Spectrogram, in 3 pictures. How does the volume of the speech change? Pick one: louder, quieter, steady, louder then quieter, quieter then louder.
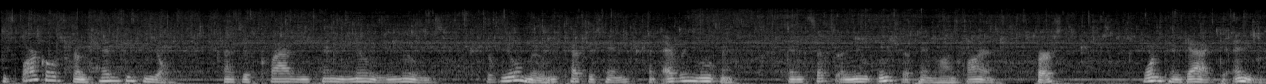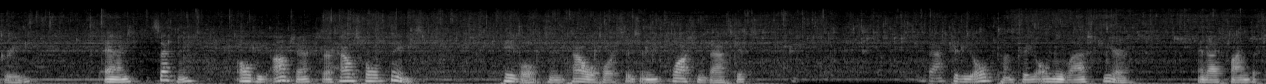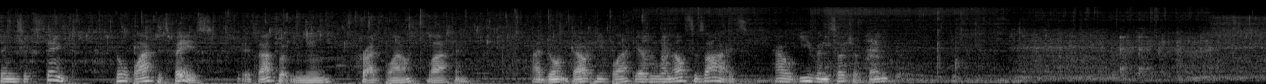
steady.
